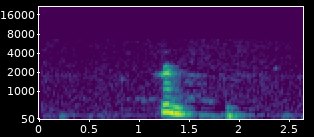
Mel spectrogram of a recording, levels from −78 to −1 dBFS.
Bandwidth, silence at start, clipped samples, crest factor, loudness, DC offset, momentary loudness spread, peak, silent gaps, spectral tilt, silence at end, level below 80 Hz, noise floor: 6.2 kHz; 1.2 s; under 0.1%; 18 dB; -15 LUFS; under 0.1%; 20 LU; -2 dBFS; none; -9.5 dB/octave; 0.7 s; -64 dBFS; -59 dBFS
